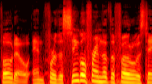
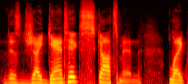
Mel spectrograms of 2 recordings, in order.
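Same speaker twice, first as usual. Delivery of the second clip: ordinary delivery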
